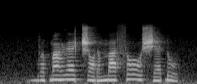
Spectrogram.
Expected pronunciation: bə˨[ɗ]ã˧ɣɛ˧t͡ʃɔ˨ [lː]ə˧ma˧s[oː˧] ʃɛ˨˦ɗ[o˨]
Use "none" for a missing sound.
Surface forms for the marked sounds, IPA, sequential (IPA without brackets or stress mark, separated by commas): ɓ, ɾ, oː˦˨, u˨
